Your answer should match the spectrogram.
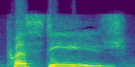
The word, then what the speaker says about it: prestige: Now, there are only a few words that have the voiced zh sound at the end. A few of these words are the color beige, the word massage, and the word prestige.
